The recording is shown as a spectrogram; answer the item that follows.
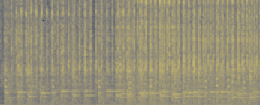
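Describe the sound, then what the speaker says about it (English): Rapid loud jackhammer pounding as a player breaks into a base in the game Rust, a fast continuous rattling with brief pauses and a mechanical whine mixed in. "With more jackhammers purchased, I went back to finish the job."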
